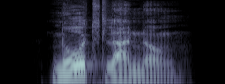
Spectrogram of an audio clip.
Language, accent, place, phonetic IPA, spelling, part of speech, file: German, Germany, Berlin, [ˈnoːtˌlandʊŋ], Notlandung, noun, De-Notlandung.ogg
- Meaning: emergency landing, forced landing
